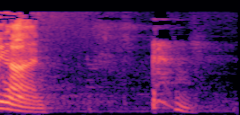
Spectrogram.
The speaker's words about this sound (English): Don't panic over the cough. It was just a tickle in my throat.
